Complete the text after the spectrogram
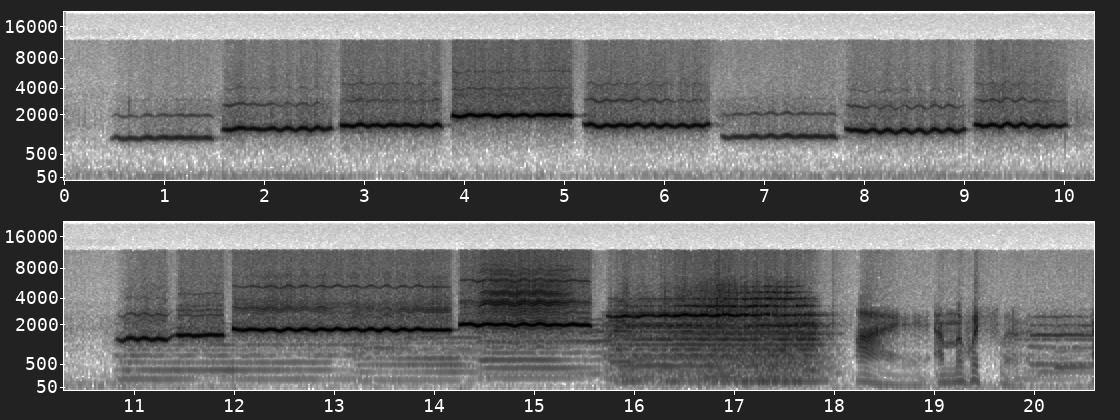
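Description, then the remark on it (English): A lone, eerie whistled melody of long, clear sustained notes rises and falls for about ten seconds, then a full orchestra swells in and plays the theme on to a dramatic close: the opening whistle theme of the Signal Oil program The Whistler. “That whistle is your signal for the Signal Oil program, The Whistler.”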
